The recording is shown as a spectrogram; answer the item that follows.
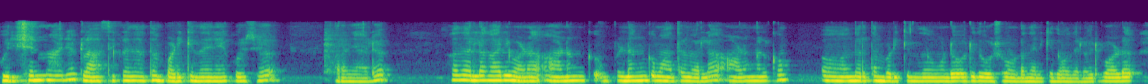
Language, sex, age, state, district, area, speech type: Malayalam, female, 30-45, Kerala, Palakkad, rural, spontaneous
